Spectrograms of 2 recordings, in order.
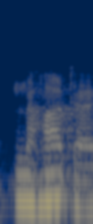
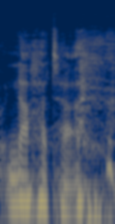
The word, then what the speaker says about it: Nahata: Yeah, that's perfect. Nahata, yeah. I feel like it's a short right? So Nahata.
